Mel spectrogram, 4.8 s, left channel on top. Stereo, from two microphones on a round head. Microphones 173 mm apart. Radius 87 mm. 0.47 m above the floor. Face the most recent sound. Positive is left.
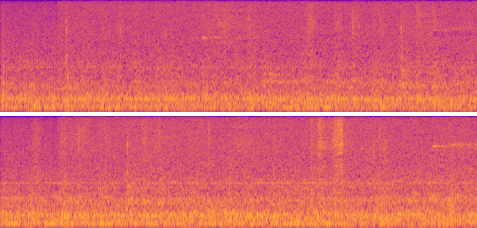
No sound to turn to.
